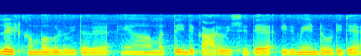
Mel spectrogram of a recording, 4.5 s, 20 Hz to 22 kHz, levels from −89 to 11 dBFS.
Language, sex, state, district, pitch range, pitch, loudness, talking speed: Kannada, female, Karnataka, Belgaum, 145-155 Hz, 150 Hz, -17 LUFS, 130 wpm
